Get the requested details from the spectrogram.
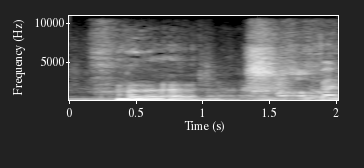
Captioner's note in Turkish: Gülüşmeler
